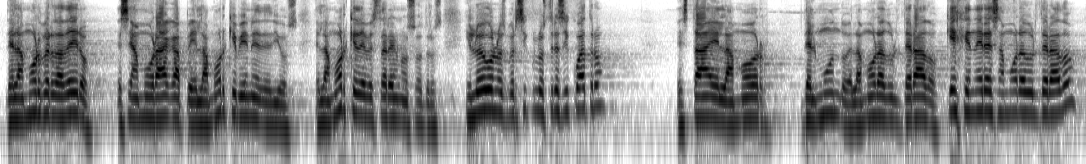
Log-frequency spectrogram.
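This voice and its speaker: A male pastor delivers an emphatic sermon, firing rhetorical questions at his congregation. His voice sits a little high for a man. The sound carries a long church-hall reverb. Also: fast, a bit bright. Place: church sanctuary.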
